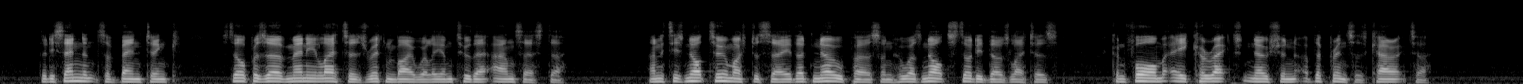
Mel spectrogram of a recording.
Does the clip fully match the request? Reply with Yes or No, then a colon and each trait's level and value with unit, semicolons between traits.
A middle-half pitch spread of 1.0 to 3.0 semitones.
Yes: average, 2.7 semitones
